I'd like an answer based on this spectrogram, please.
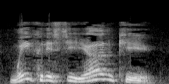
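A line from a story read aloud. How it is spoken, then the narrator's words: Two women exclaiming. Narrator (Russian): Марфа вместе с сестрой своей, воскликнула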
